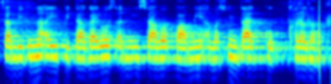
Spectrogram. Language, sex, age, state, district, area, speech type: Manipuri, female, 45-60, Manipur, Kakching, rural, read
